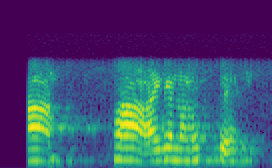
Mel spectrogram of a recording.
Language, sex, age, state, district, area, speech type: Odia, female, 30-45, Odisha, Boudh, rural, conversation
